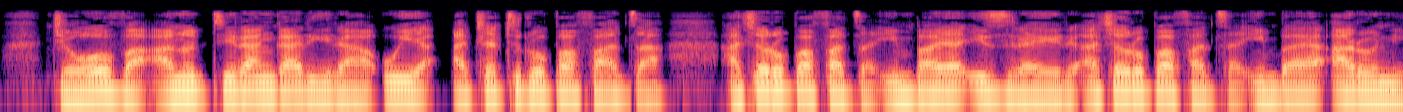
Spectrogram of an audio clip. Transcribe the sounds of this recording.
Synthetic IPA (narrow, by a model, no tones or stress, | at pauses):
d͡ʒe̞ɦo̞vʱaʔano̞tiɾaŋɡaɾiɾaʔuje̞at͡ʃatiro̞pafaːd͡zaat͡ʃaɾo̞pafad͡zaʔimbajaʔis̬raeɾiʔat͡ʃaɾo̞pafad͡zaʔimbajaʔaɾoːni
